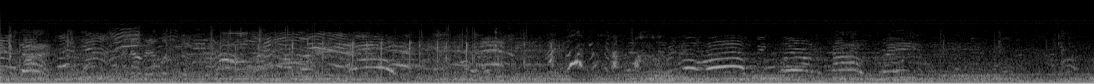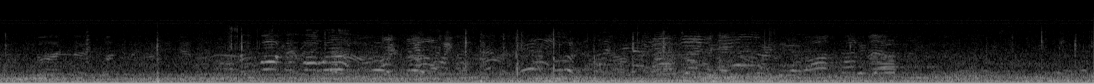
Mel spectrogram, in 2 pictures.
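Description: Young players shout to each other in the distance outdoors.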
